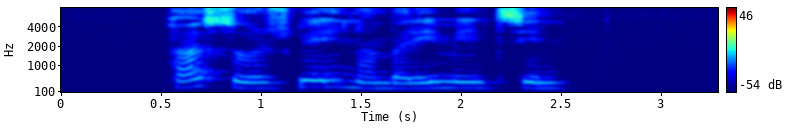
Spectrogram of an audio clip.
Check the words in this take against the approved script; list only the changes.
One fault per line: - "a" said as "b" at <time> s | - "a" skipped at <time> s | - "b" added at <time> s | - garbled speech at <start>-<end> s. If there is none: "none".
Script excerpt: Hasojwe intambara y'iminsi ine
none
